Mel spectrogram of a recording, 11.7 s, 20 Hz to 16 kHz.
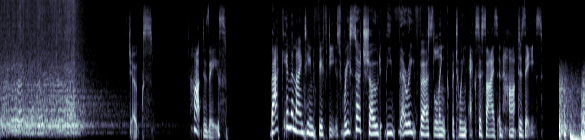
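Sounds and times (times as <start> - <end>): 
swarm of killer bees buzzing: 0.0 - 2.2
speech: 0.8 - 1.0, 2.6 - 3.1, 3.8 - 4.6, 5.4 - 10.9.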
